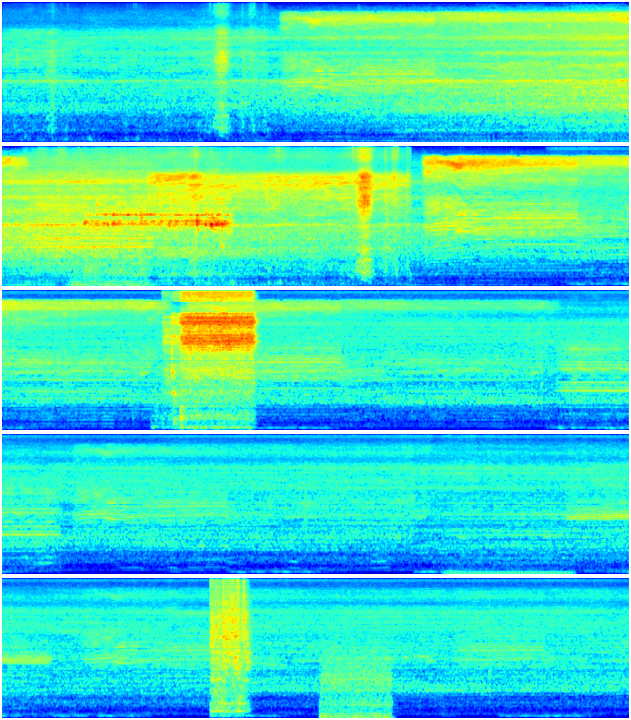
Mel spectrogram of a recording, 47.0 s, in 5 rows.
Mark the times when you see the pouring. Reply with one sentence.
You can hear the pouring from 10.6 to 12.9 s, from 21.1 to 22.6 s and from 40.7 to 41.4 s.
